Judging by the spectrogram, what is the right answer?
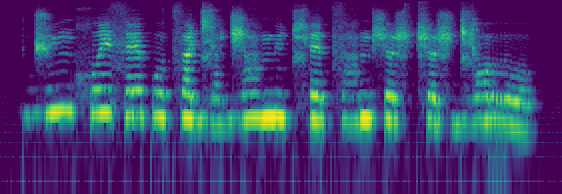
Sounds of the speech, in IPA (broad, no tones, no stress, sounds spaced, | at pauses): d͡ʒ y ŋ χʷ e s ɛ p o t͡s a d͡ʑ a̤ d͡ʒ a̤ m y t͡ɕʰ ɛ t͡s a̤ n ʃ ɜ ʂ ʈ͡ʂ ɜ ʂ d͡ʑ ɔ r o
